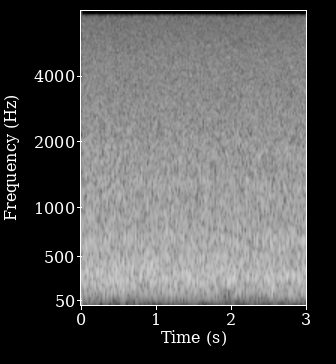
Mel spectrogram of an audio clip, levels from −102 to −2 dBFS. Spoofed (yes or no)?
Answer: no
